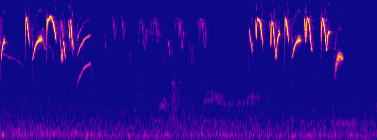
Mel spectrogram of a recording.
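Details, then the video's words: Sanger singing ngerol style to lure other birds into singing: an opening burst of sharp high chirps, softer scattered notes in the middle, then another bright rapid chirping phrase. "Suara Burung Sanger EDEL SANGER NGEROL Ampuh untuk pancingan sanger cepat ngerol gacor"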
